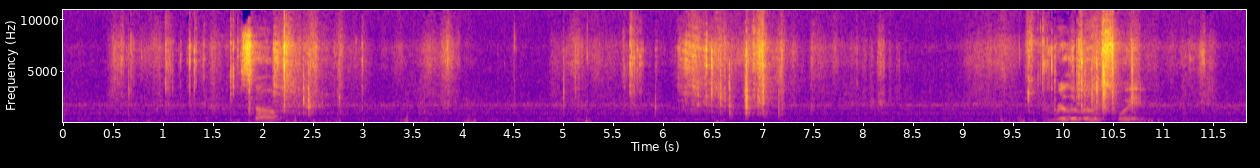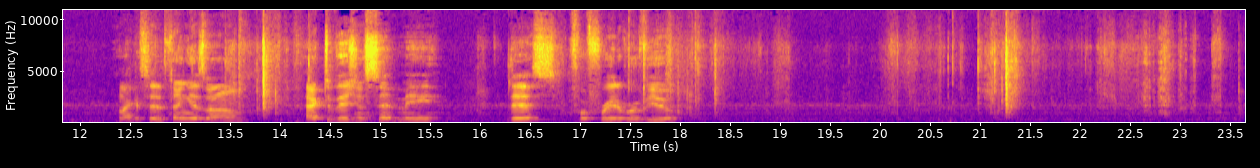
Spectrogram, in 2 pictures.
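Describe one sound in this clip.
Paper pages rustle as a small booklet is turned.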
